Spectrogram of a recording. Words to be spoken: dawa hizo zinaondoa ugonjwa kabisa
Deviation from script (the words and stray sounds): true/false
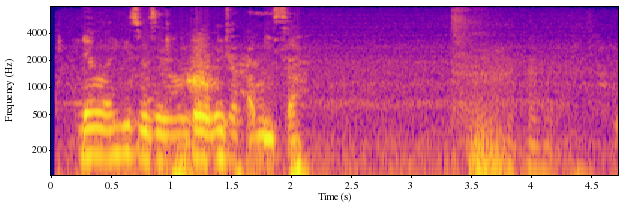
true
